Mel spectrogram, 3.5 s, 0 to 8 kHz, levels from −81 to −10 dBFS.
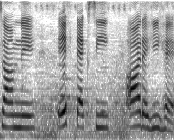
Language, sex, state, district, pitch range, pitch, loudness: Hindi, female, Haryana, Jhajjar, 265-290 Hz, 275 Hz, -16 LUFS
